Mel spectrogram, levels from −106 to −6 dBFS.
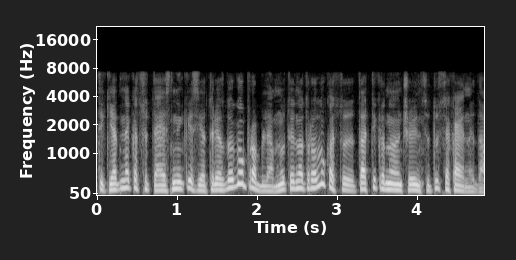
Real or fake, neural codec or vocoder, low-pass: real; none; 7.2 kHz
